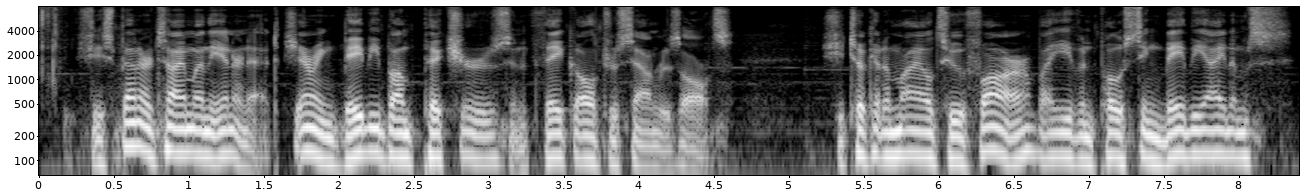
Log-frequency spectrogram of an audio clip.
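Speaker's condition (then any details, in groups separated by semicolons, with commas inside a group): No condition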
